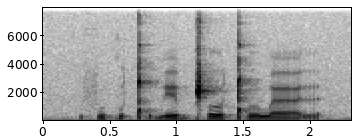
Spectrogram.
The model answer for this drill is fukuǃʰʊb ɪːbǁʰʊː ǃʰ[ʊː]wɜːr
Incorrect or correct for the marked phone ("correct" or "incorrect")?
correct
